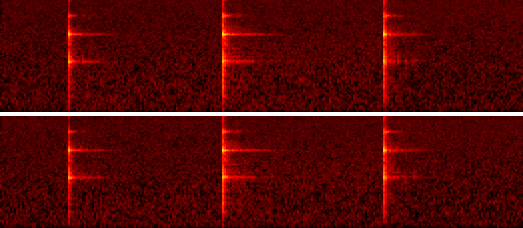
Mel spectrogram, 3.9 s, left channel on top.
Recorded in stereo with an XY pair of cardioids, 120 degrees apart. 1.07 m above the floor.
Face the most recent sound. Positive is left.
turn(degrees=10)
